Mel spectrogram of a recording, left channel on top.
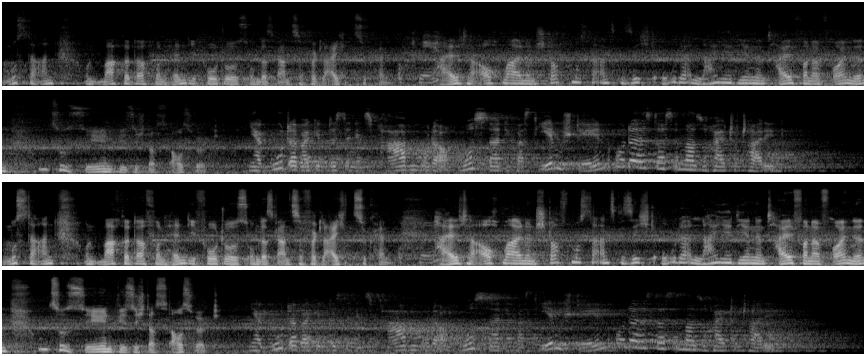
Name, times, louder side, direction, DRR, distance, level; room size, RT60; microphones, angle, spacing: voice 1, 0.0-10.7, right 5 dB, 75° right, 17 dB, 0.6 m, -26 dB
sound 1, 1.5-15.1, right 1 dB, 10° right, 2.7 m, -42 dB
voice 2, 4.1-4.4 11.1-16.4, left 3 dB, 60° left, 0 dB, 1.7 m, -33 dB
27.5 x 24.0 x 9.0 m, 2.7 s
head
